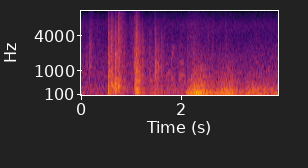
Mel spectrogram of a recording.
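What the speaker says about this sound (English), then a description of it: "Hopefully it's raining a lot," Steady rain with low rumbles of thunder rolling in, a deep boom swelling in the second half over the constant patter.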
